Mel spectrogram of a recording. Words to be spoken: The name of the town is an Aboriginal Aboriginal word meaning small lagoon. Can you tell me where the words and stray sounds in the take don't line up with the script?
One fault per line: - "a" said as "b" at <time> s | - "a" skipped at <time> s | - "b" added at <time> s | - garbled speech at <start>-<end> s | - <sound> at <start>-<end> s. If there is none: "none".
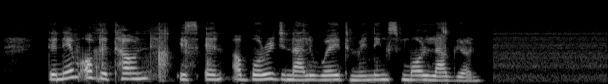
- "Aboriginal" skipped at 3.2 s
